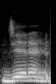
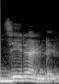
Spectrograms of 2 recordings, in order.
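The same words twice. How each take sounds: First: "gerund" said as JEH-rund, e first; correct gerund pronunciation. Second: "gerund" said as JEE-rund, long ee first; mispronounced gerund. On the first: Teacher contrasting right with wrong, gerund said as JEH-rund. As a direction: open "gerund" with JEH, not JEE. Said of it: "इसका correct pronunciation क्या होता है". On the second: Teacher showing what to avoid, gerund mispronounced as JEE-rund. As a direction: open "gerund" with JEE instead of JEH. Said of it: "न कि gerund". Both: Shown as a demonstration.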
